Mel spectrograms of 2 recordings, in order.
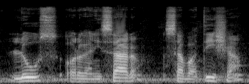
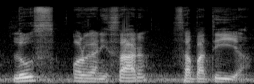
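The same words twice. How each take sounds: First: "luz, organizar, zapatilla" with every Z said as S. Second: "luz, organizar, zapatilla" with every Z said as English TH. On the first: Spanish teacher showing one Z variant, "luz, organizar, zapatilla" with S for Z. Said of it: "Z is either S". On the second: Spanish teacher showing Spain's accent, "luz, organizar, zapatilla" with TH for Z. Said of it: "T H again like in English". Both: Shown as a demonstration.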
